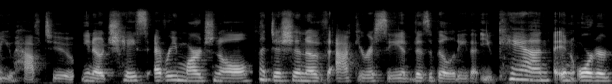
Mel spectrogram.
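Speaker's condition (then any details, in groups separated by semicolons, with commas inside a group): No condition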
